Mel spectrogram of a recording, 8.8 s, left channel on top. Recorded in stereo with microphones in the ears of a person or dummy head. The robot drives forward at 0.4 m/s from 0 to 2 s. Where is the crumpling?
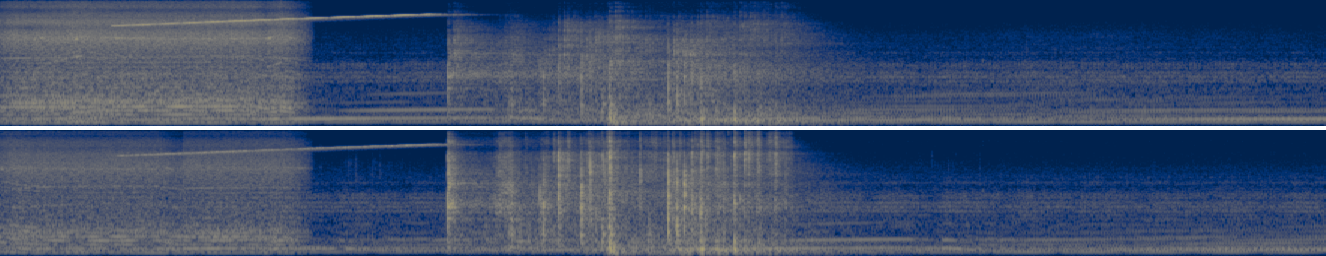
70° right (ahead or behind), 1.2 m.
